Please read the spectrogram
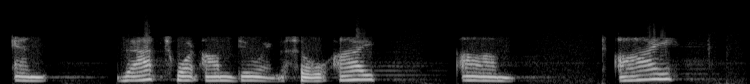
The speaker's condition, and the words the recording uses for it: ALS (motor neuron disease). I've learned to pace myself when I speak with my breathing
